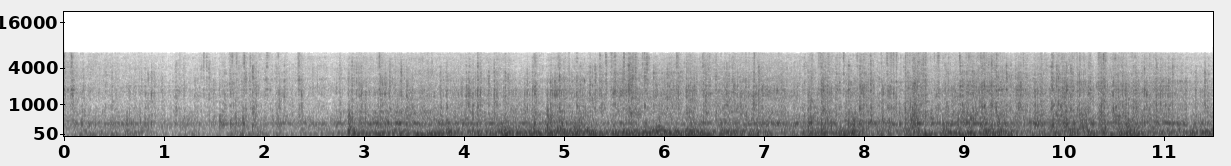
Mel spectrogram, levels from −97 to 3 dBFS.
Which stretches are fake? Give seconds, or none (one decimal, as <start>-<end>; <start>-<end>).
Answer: 0.0-1.2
